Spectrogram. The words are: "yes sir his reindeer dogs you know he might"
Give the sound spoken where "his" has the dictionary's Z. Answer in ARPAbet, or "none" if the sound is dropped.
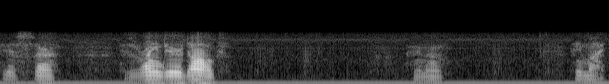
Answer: Z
